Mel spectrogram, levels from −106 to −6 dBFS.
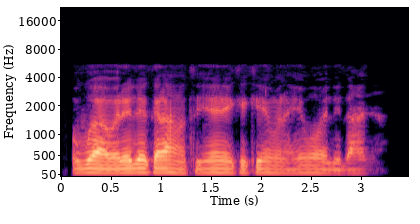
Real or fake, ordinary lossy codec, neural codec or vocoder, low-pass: real; none; none; 5.4 kHz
